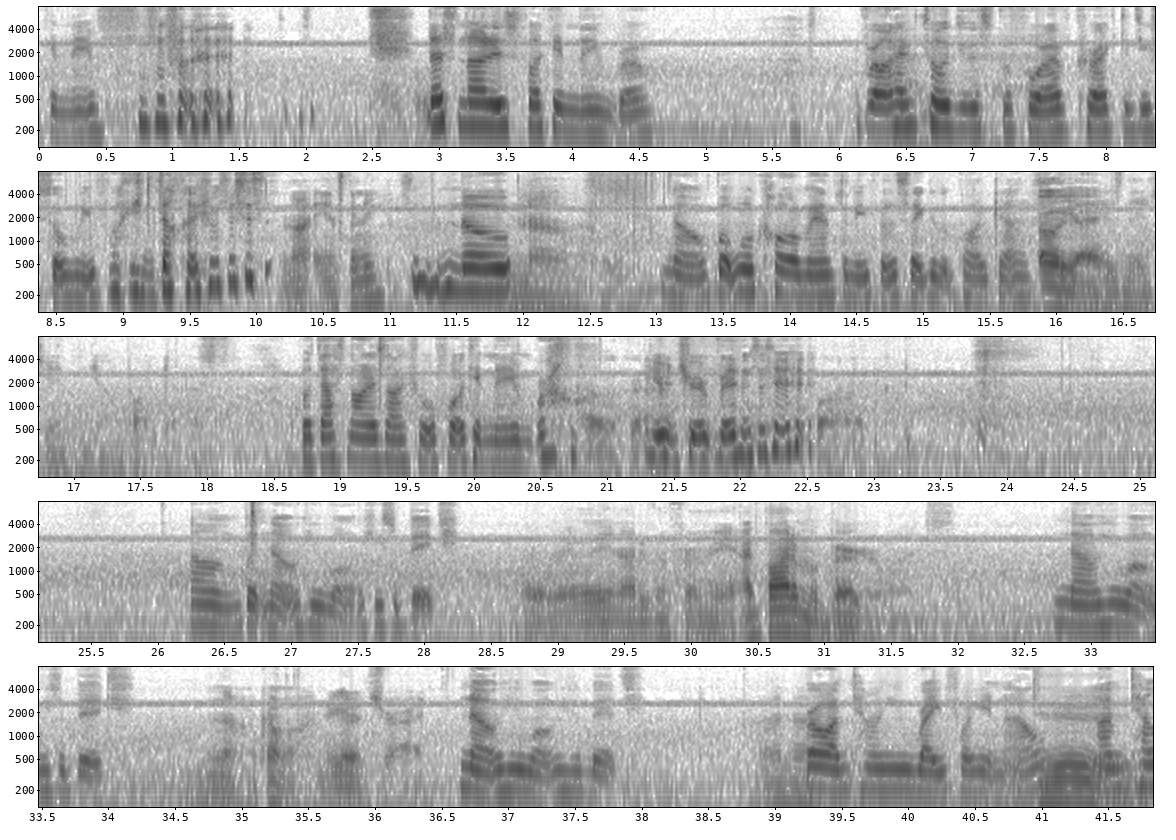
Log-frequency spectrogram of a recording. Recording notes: Our first episode recorded on the homie's roof & on a phone.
